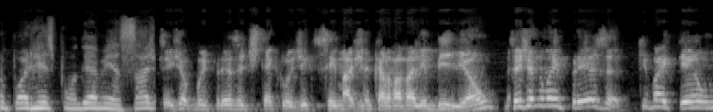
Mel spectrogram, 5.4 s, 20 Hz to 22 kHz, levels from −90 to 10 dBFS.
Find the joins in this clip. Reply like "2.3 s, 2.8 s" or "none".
1.1 s, 3.8 s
